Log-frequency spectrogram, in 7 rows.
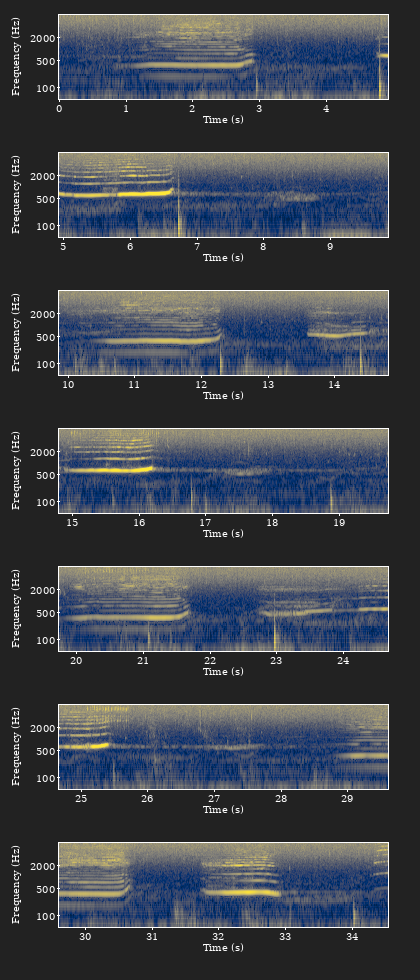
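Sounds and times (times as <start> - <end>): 
humpback whale: 0.0 - 34.5.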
